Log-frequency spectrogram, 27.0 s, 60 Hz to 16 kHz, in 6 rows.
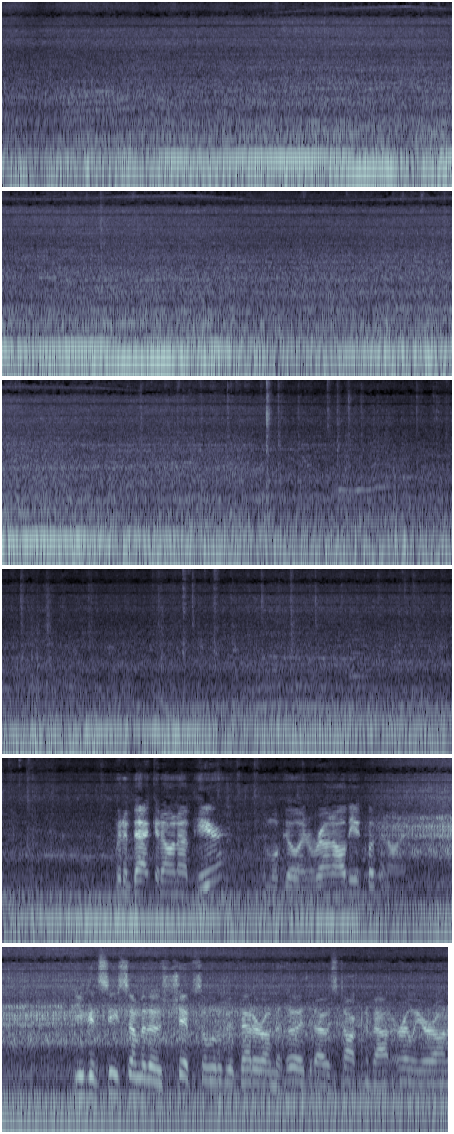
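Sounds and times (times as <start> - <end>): truck diesel engine driving: 0.0 - 26.9.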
